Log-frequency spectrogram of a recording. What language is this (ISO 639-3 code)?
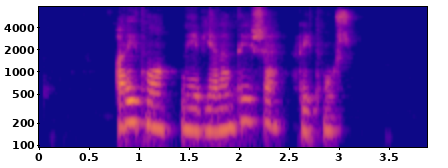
hun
